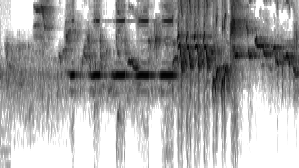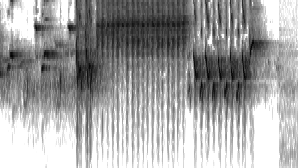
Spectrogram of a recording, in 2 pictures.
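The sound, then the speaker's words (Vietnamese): A hwamei songbird sings a bright, varied song of rapid whistled trills and warbling phrases, loud and close, with short pauses between bursts and no voices. “Quả là chim họa mi vừa cất giọng hát, tiếng hát véo von lay động, muôn thú đều lắng nghe.”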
